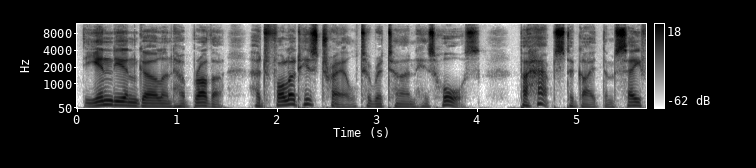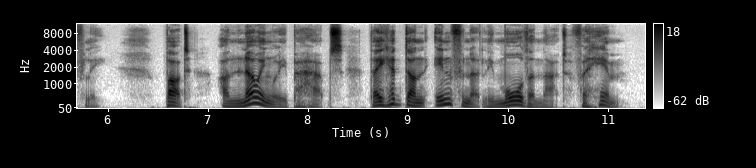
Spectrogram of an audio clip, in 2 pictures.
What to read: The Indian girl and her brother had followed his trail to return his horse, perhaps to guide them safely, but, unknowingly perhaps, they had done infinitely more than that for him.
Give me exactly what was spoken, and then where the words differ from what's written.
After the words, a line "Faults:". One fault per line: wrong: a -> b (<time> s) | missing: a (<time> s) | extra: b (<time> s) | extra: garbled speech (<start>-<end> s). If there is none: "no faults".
The Indian girl and her brother had followed his trail to return his horse, perhaps to guide them safely, but, unknowingly perhaps, they had done infinitely more than that for him.
Faults:
no faults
